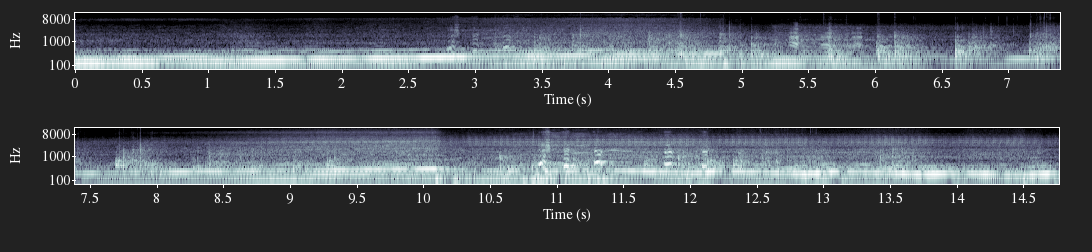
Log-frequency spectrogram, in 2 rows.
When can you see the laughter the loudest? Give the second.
11 s.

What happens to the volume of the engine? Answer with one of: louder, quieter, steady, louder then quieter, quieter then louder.
quieter then louder.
